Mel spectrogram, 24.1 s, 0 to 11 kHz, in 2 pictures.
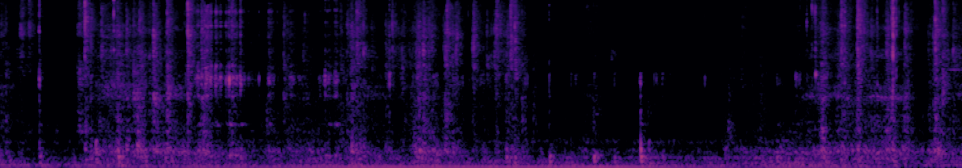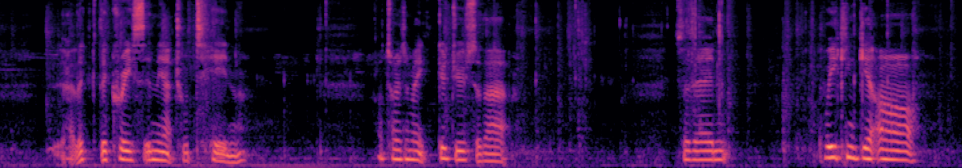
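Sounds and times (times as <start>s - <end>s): paper rustling: 18.3s - 24.0s.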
